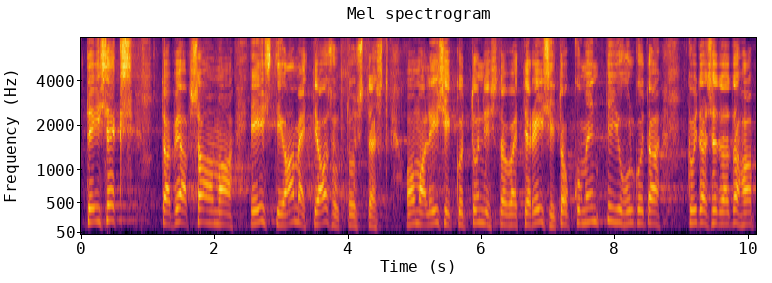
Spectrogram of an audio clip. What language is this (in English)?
Estonian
